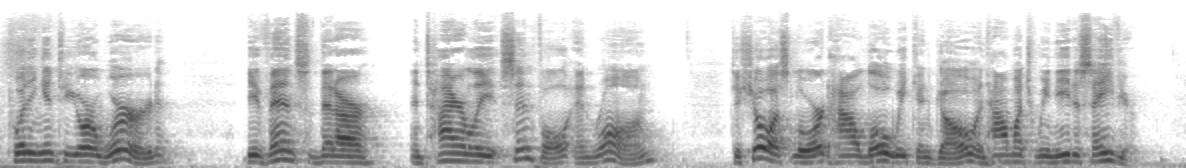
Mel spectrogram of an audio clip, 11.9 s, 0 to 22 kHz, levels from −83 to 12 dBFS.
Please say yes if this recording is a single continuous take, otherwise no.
yes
